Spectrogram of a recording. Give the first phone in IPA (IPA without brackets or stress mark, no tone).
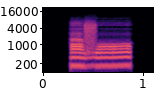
a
